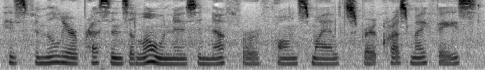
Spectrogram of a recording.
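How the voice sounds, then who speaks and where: A woman's voice: mid-range voice, level tone, normal speed, vocal fry, dark tone, a little hiss or hum, poor audio. A woman hosting a gaming video, reading visual novel narration aloud and adding casual commentary.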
